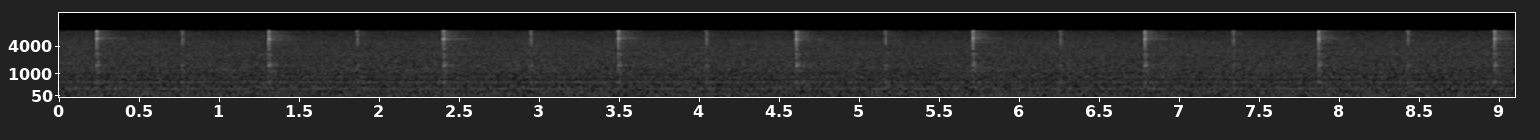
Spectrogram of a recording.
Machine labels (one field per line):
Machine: valve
